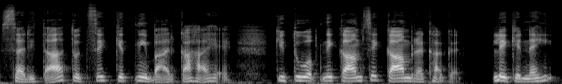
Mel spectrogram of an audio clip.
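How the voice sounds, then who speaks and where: A woman voicing a doting but bossy older mother-in-law in a cartoon story, speaking lower and slower. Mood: scolding. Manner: lower, slower, scolding toward one and sweet toward the other.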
